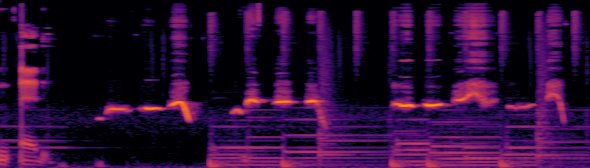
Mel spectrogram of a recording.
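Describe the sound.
Someone whistles a short, bouncy melody of sustained and sliding notes, clear, with a fuller backing sound underneath from about two seconds on.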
